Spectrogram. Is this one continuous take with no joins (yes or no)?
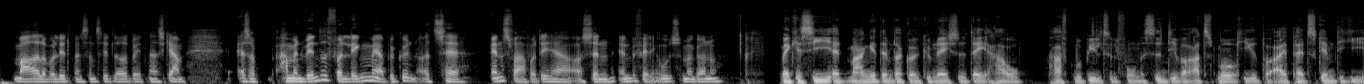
no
